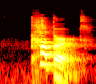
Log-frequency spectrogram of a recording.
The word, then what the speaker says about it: cupboard: So, what silent letter do these words have in common? It's the letter P. These words both have a silent P.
